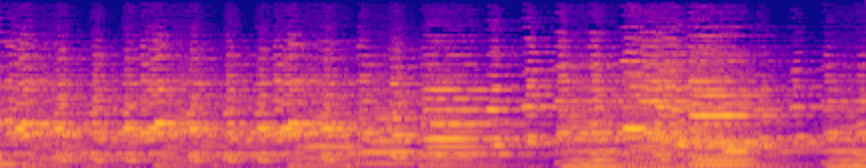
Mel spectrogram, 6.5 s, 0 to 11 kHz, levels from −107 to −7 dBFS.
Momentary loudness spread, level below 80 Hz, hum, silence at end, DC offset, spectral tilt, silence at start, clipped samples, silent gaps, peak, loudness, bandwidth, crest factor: 10 LU; -50 dBFS; none; 0 s; under 0.1%; -6 dB/octave; 0 s; under 0.1%; none; -16 dBFS; -31 LUFS; 10 kHz; 16 dB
